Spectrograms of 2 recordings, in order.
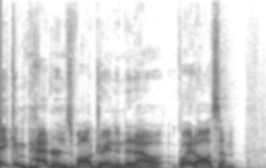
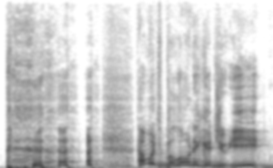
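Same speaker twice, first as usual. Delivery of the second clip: laughing; 9 semitones higher, much slower than usual. Real, not acted. Laughing at mom's bologna.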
